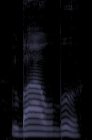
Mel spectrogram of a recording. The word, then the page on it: mbaobu: Yawa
